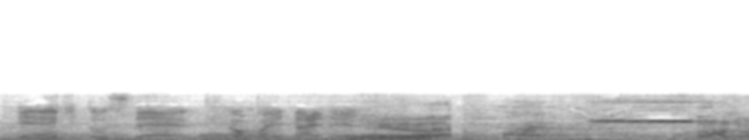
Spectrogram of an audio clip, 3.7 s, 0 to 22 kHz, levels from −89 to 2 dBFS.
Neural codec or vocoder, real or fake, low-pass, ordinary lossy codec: codec, 16 kHz in and 24 kHz out, 2.2 kbps, FireRedTTS-2 codec; fake; 7.2 kHz; none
